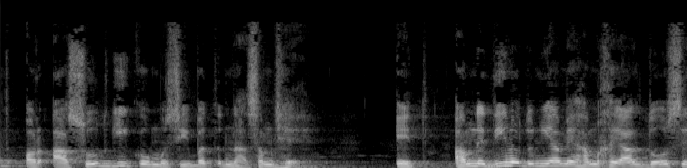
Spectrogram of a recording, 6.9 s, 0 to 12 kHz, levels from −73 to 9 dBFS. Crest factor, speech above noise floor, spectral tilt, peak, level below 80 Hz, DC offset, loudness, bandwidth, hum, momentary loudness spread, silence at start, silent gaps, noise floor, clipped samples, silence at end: 16 dB; 36 dB; -5.5 dB/octave; 0 dBFS; -58 dBFS; under 0.1%; -16 LUFS; 11 kHz; none; 8 LU; 0 s; none; -51 dBFS; under 0.1%; 0 s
